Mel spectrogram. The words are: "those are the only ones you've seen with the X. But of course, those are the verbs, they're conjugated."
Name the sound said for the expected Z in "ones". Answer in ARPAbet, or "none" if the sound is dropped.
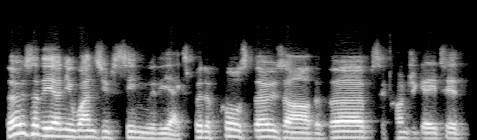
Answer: Z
